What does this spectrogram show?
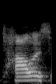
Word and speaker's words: tallis: Tallis is another word for talit. It's the more Yiddish Ashkenazic way of pronouncing it.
